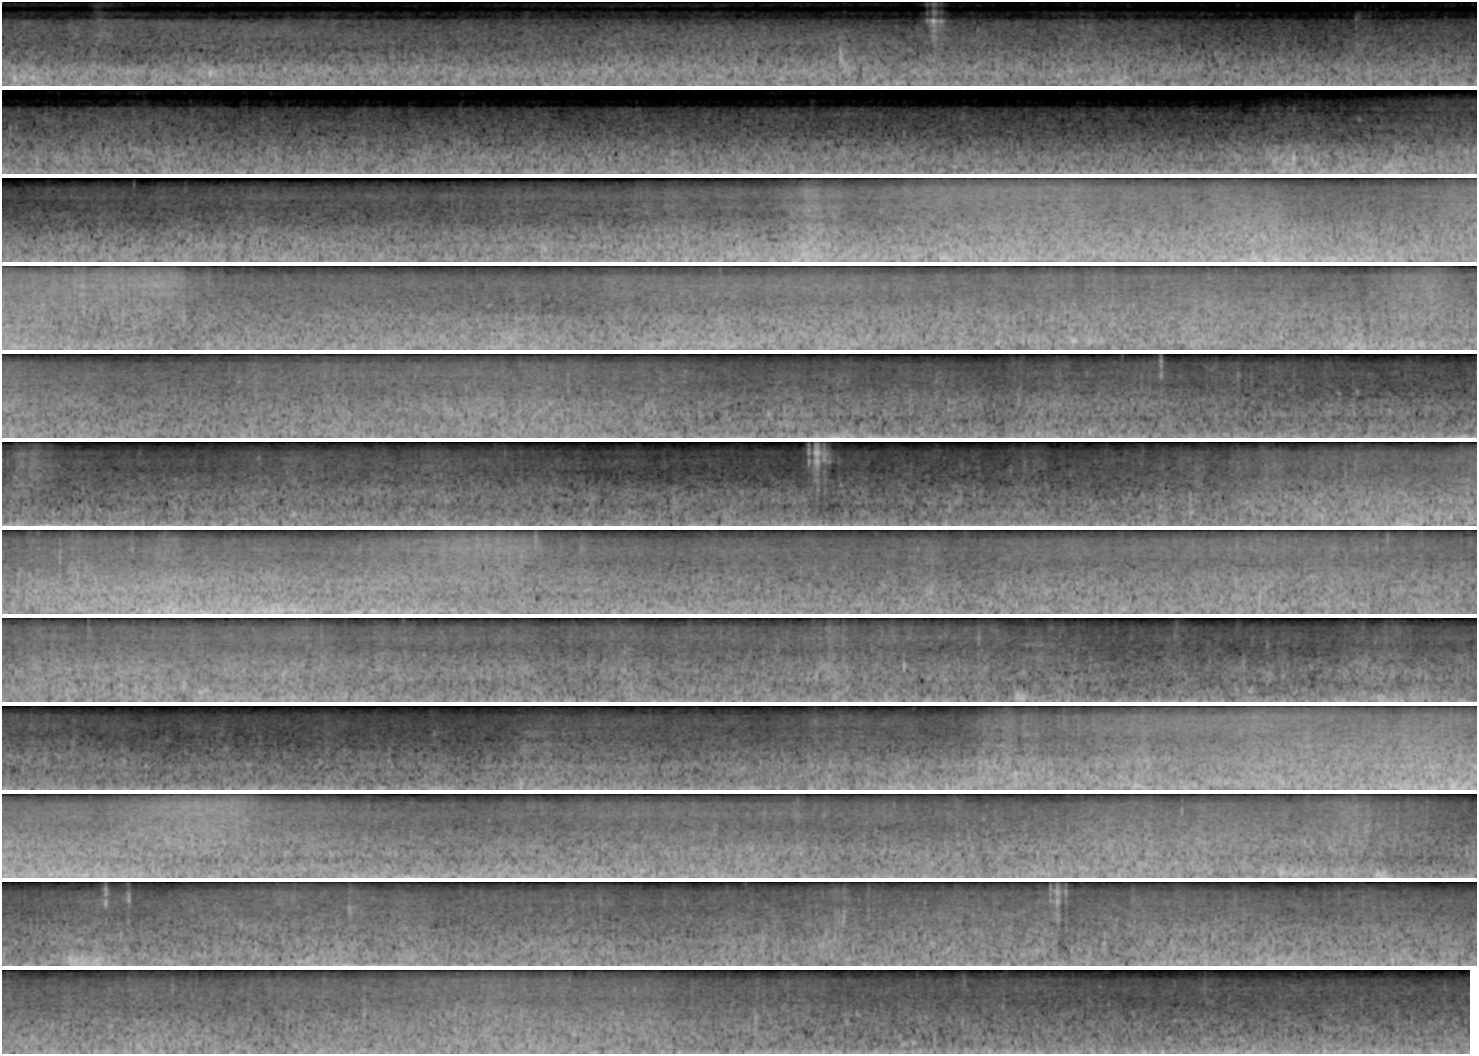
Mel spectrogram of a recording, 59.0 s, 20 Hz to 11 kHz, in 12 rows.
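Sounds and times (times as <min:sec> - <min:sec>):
sea waves washing onto beach: 0:00.0 - 0:08.0, 0:08.9 - 0:58.9
sharp click: 0:27.2 - 0:27.5.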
